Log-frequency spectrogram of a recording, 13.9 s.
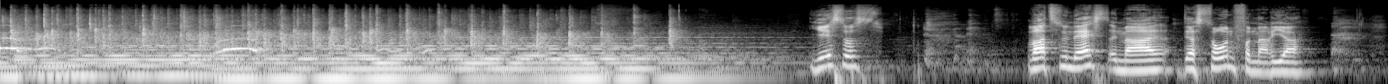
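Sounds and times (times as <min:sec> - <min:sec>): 
audience applause: 0:00.0 - 0:07.6
speech: 0:08.2 - 0:08.8, 0:10.3 - 0:13.1.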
